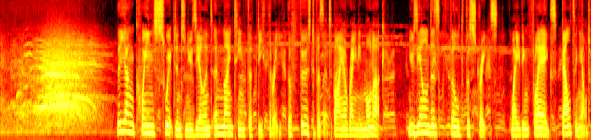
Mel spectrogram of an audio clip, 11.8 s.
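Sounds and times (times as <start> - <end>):
crowd cheering a welcome: 0.0 - 2.3
speech: 2.3 - 11.8.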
